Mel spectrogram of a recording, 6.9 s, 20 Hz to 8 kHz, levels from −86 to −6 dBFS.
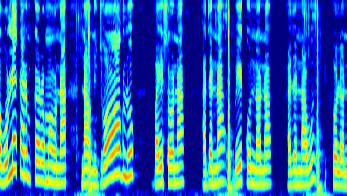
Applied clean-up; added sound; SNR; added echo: classical method log-MMSE.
